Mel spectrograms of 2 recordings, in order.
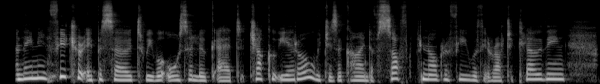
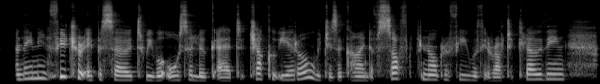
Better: first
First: none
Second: thin; very; fading below 400 Hz

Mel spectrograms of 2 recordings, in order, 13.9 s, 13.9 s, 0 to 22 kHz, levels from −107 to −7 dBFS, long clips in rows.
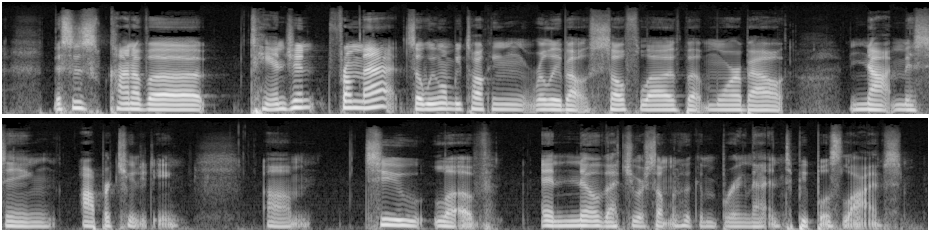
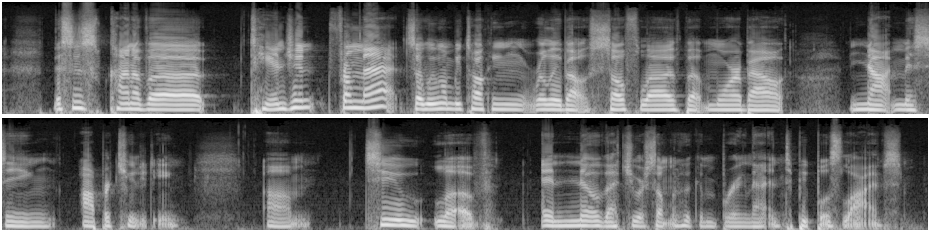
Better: first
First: none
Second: distortion; slight; 10 dB below the speech

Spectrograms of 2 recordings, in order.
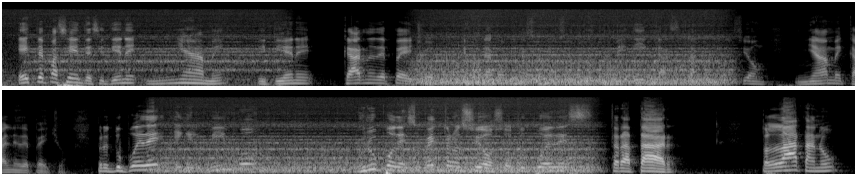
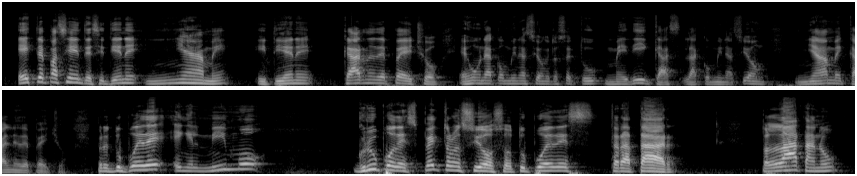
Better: second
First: hiss; loud; until 3 s, from 4 to 7.5 s and from 10 to 14 s; 4 dB below the speech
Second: none

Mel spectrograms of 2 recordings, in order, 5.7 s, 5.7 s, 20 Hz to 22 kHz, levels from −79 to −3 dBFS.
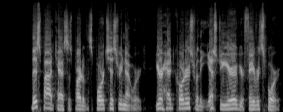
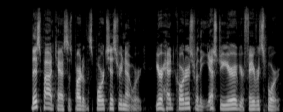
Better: second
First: distortion; slight; 5% of the sound clipped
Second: none

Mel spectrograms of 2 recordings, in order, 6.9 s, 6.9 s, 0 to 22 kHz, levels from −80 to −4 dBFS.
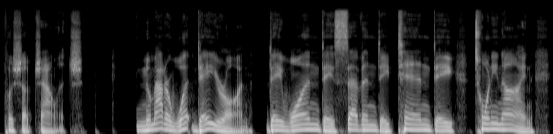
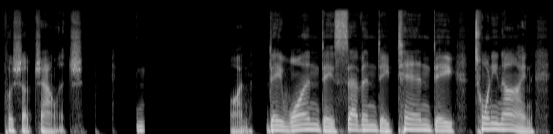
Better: first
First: none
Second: audio cutting out; at 2 s for 1 s

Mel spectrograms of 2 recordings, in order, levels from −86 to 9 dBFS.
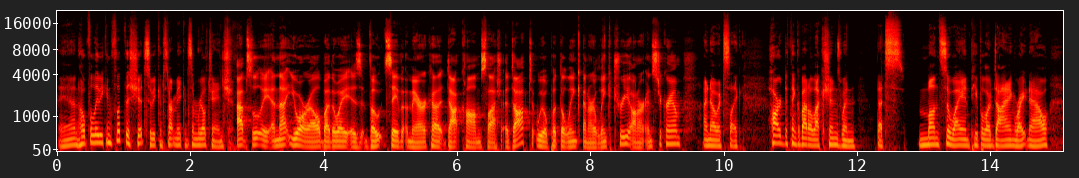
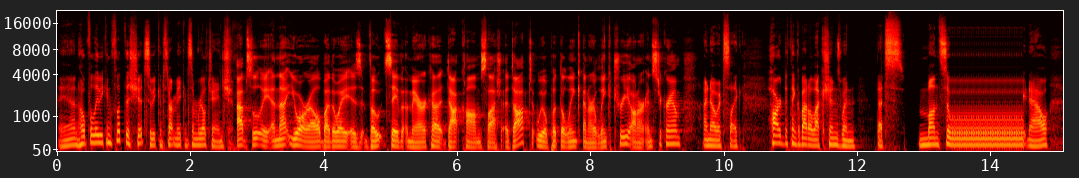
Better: first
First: none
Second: audio freezing; at 13 s for 1 s

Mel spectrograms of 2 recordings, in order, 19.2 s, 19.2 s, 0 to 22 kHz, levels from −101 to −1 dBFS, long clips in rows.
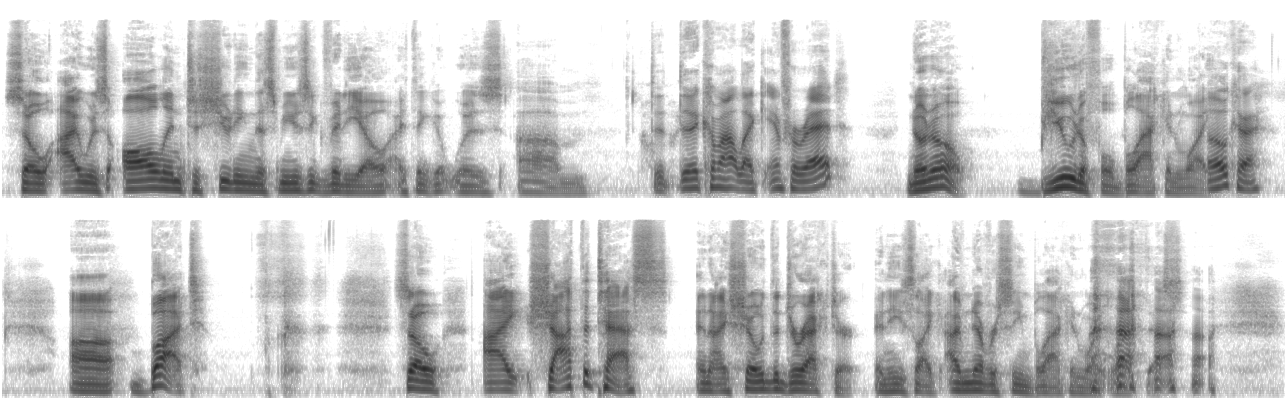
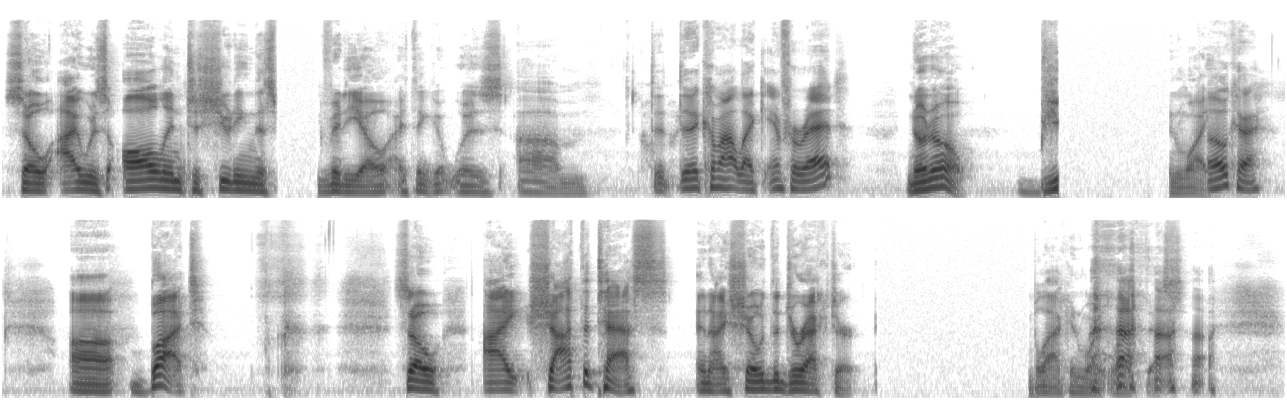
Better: first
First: none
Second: audio cutting out; at 2 s, at 8 s for 1 s and at 16 s for 1 s

